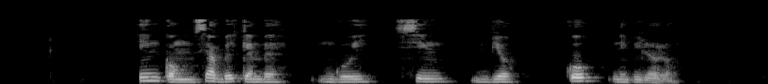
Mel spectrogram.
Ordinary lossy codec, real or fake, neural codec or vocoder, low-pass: MP3, 32 kbps; real; none; 10.8 kHz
